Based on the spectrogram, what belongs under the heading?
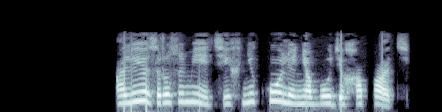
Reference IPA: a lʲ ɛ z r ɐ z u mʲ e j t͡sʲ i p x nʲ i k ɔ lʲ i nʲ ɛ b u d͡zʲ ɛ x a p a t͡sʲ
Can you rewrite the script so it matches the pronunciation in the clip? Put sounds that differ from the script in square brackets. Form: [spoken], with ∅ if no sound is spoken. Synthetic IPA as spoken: a lʲ ɛ z r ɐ z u mʲ e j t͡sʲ i [∅] x nʲ i k ɔ lʲ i nʲ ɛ b u d͡zʲ ɛ x a p a t͡sʲ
